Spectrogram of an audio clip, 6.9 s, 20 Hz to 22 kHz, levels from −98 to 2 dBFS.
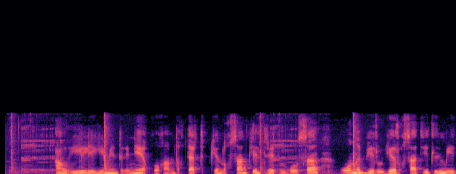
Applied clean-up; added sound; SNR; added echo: none; Thump, thud; 17 dB; none.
